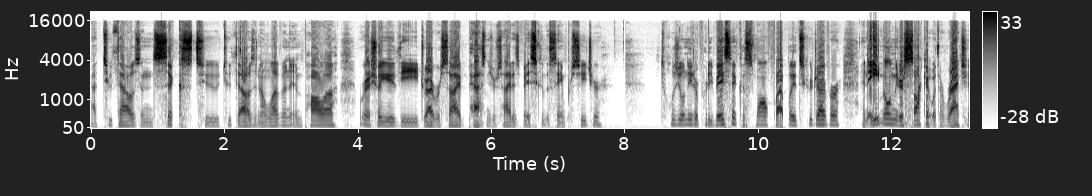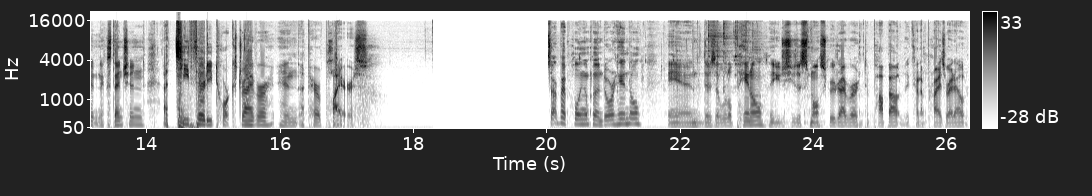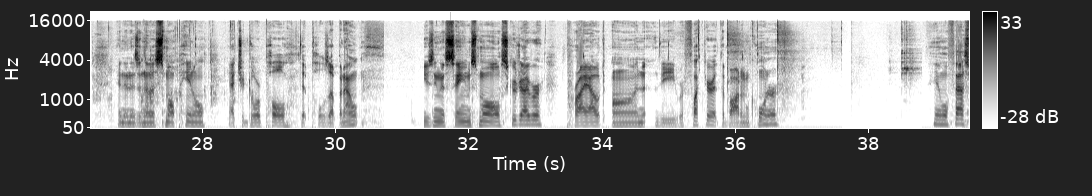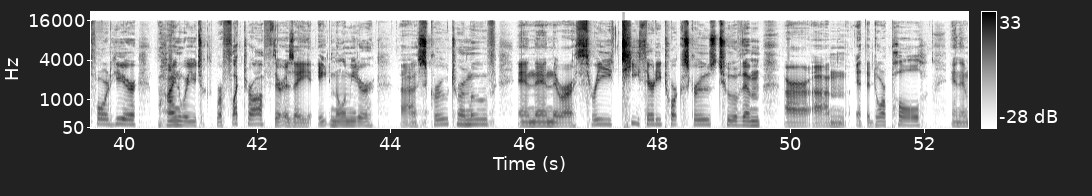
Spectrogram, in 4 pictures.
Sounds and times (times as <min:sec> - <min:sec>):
Speech: 0:00.0 - 0:07.8, 0:08.5 - 0:17.5, 0:20.0 - 0:30.4, 0:31.4 - 0:36.7, 0:38.9 - 0:52.6.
